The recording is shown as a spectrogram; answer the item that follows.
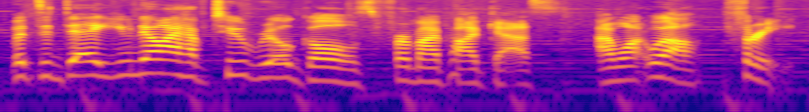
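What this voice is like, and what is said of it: Congested voice from a cold. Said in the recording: “I have a cold. ... My voice sounds terrible. I'm coughing a lot. ... my voice sounding like this, a little different than usual”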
